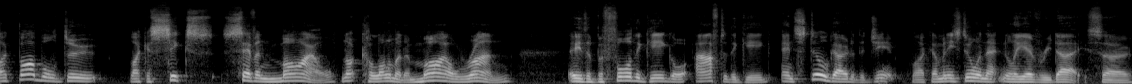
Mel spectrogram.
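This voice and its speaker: In a very clean recording against a silent background, a man talks with lively intonation. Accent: Australian. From Australia, rural Victoria. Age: 60s. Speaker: guitarist. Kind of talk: podcast interview.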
